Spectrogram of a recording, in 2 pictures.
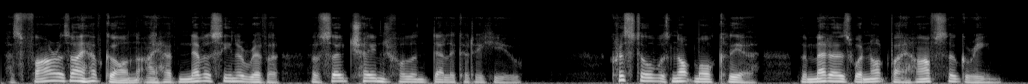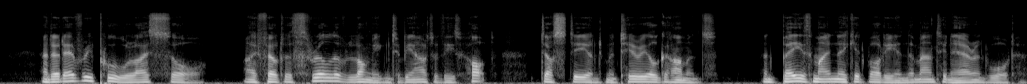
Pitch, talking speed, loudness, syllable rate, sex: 115 Hz, 190 wpm, -18 LUFS, 5.1 syllables/s, male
